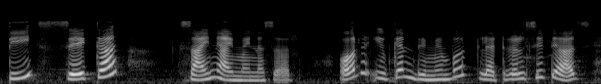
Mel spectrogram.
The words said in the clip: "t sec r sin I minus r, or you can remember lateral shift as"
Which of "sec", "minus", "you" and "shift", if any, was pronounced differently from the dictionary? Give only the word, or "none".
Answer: shift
